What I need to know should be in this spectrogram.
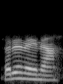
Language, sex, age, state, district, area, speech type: Telugu, female, 60+, Andhra Pradesh, Nellore, rural, conversation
